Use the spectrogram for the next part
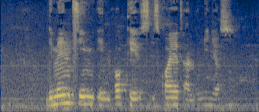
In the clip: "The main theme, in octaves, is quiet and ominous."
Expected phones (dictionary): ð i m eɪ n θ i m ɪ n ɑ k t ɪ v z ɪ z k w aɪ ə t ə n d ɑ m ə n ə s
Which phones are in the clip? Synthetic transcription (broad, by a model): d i m eɪ n t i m ɪ n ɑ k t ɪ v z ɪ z k w aɪ ə t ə n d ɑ m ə n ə s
